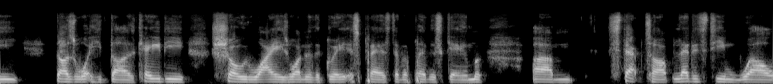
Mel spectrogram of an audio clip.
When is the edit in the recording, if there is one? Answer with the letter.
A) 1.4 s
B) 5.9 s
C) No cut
C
